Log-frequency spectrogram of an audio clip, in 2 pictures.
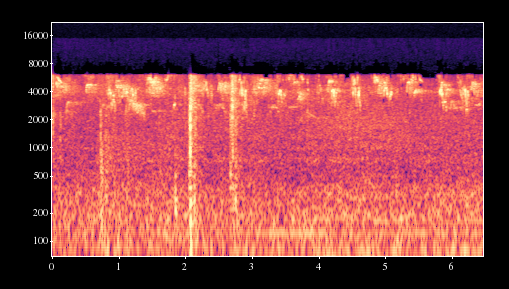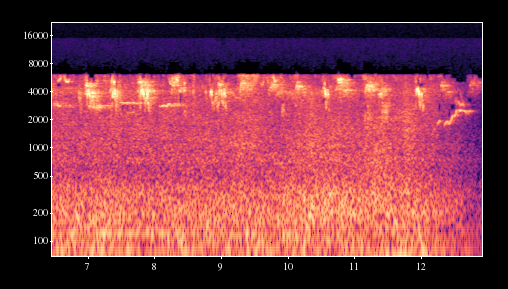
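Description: Quiet outdoor background with birds chirping throughout. A few sharp clicks or knocks come in the first three seconds, the loudest about two seconds in, and the sound fades out at the end.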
